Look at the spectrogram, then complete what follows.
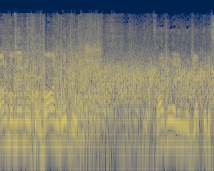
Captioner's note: applause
